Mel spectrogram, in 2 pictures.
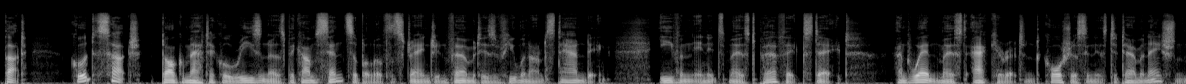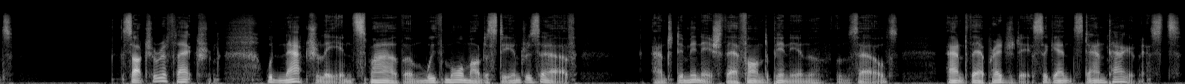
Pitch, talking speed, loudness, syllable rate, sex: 85 Hz, 135 wpm, -24 LUFS, 5.5 syllables/s, male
